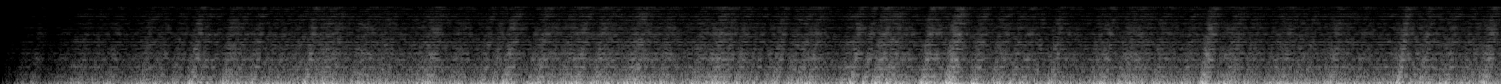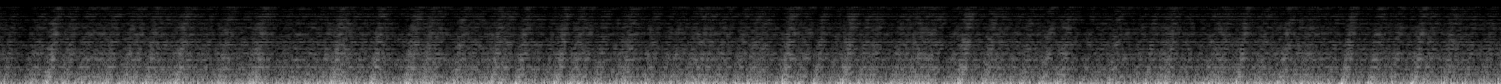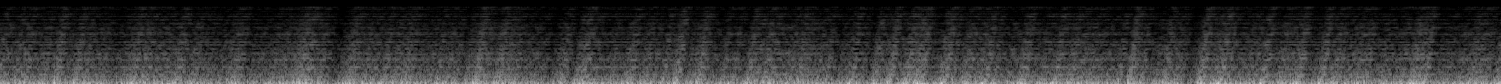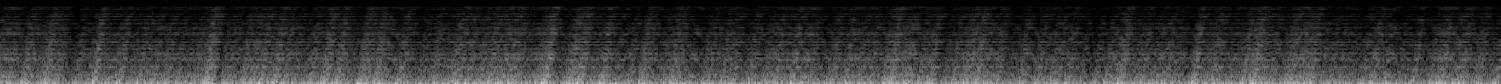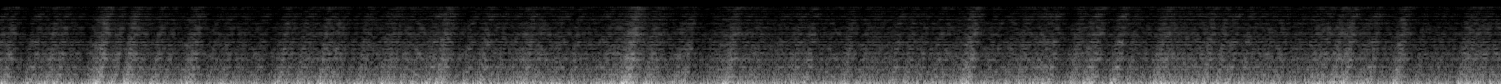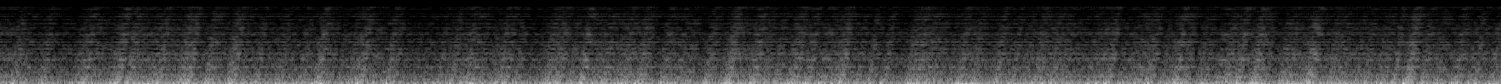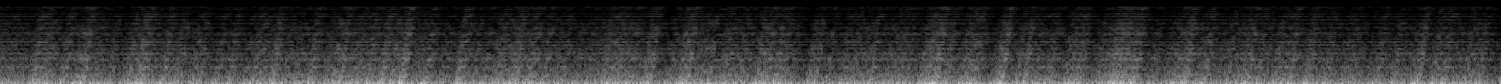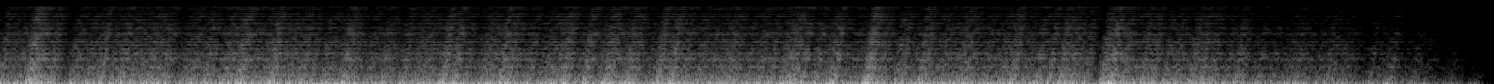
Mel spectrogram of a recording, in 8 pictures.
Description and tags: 1.This sample is part of the "Noise Garden" sample pack. 2 minutes of pure ambient droning noisescape. Nice bubbling harmonic noise.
